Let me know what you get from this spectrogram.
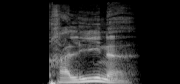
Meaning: chocolate praline, (Belgian) chocolate (bite-sized piece of chocolate with a filling, which may but need not contain nuts)
- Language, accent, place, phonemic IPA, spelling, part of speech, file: German, Germany, Berlin, /pʁaˈliːnə/, Praline, noun, De-Praline.ogg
